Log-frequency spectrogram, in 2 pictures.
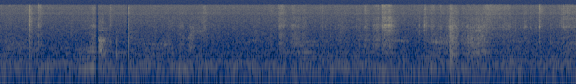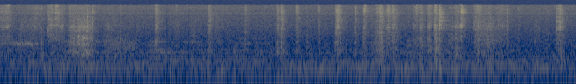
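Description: A craft knife scrapes and cuts through cardboard in short strokes.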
